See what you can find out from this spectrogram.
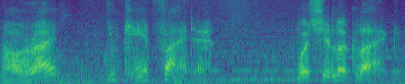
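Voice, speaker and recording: Shady streetwise drifter for a game: teasing folksy slang, animated pitch, takes his time. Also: slow, faint music behind, exaggerated voice. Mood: sly, teasing. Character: shady, streetwise, sardonic male drifter rogue. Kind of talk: video game voice acting.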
